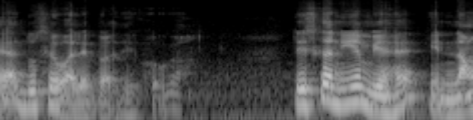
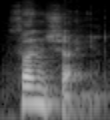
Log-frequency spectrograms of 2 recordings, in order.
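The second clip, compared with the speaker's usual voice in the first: सन higher, shine lighter; stress on सन; 7 semitones higher, slower than usual. Shown as a demonstration. Teacher modelling a compound noun, stress on सन. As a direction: lift सन and relax shine. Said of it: "सन पर थोड़ा अधिक stress है".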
